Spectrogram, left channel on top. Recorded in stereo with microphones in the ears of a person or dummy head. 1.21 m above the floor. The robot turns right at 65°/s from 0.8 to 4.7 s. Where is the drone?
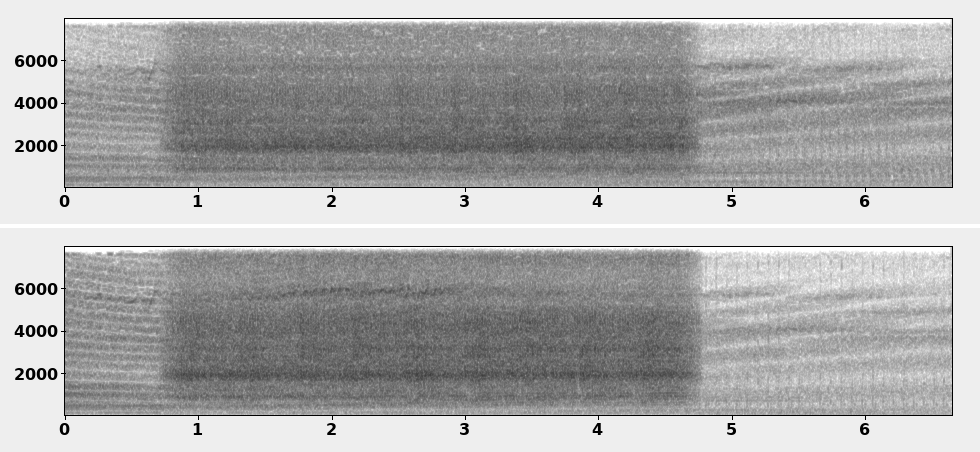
40° right (ahead or behind); by 6.7 s 20° left (ahead or behind).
